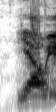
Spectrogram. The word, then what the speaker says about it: Yaoi: Yaoi and Yuri. Yaoi and Yuri terms for anime manga with homosexual love stories. Yaoi, pronounced yaoi, is for males and is also known as BL or boys love.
